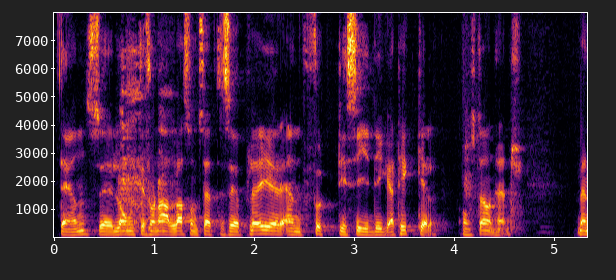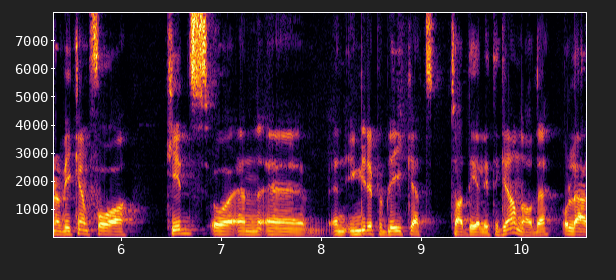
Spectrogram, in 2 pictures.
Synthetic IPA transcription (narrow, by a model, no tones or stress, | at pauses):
d̪̥ɛnsɔɛɛlɔŋt̪ɪfɾoːnalːasɔmsɛt̪ːəʂɛjɔpʰlɛjəɾɛ̰nfœʈːɪsiːd̪ɪɡaʈɪkːəlʔɔmst̪aʊnɦɛ̰nʂ | mɛnɔmvɪkʰanfoː | kʰɪd̪sɔɛn | ɛ̰nʔʏŋɾəpʰɵbliːkat̪ʰːɑːd̪eːlːiːt̪əɡɾanːavd̪ɛɔlæː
